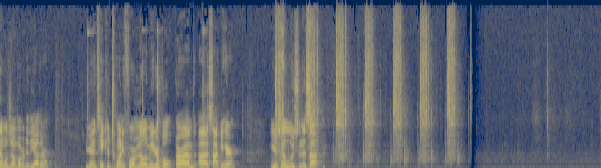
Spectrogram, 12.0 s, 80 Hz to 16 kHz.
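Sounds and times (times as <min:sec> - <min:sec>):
ratchet wrench clicking: 0:06.6 - 0:09.5.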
